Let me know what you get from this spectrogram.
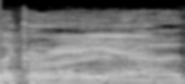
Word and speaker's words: Le Carré: Le Carré.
